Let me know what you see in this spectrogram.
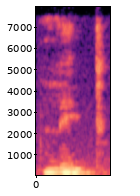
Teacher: voiced alveolar lateral sound the initial sound of light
